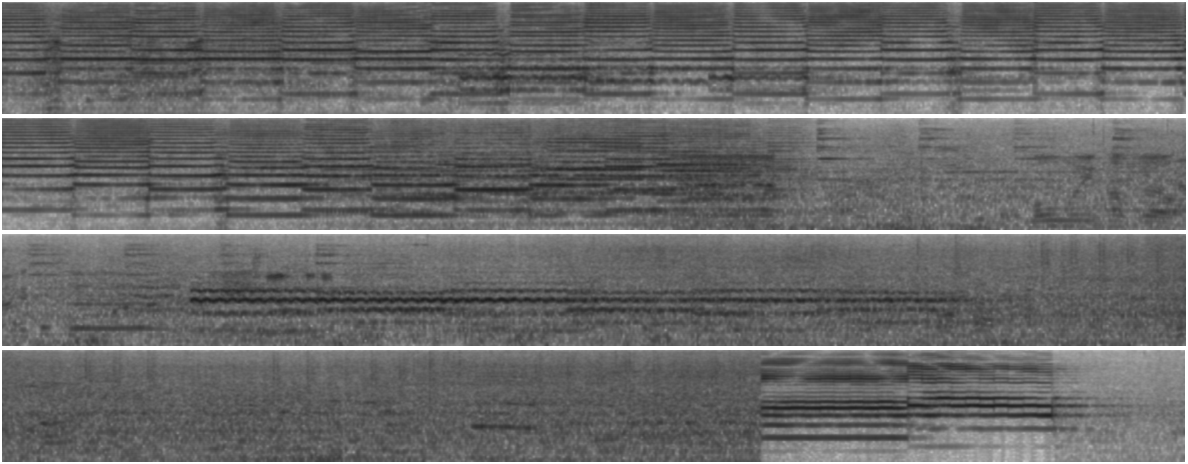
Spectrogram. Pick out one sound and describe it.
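A fire engine's two-tone siren wails close by.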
